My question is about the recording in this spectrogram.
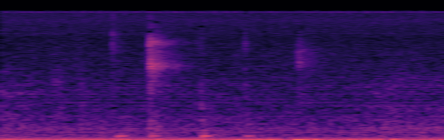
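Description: A few faint, short clicks against a low steady hum, in a pause between spoken phrases.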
